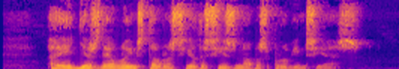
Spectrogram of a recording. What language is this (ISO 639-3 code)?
cat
